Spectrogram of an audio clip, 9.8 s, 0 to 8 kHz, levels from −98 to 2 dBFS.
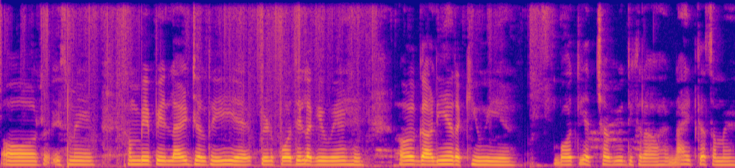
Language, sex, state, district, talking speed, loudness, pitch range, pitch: Hindi, female, Goa, North and South Goa, 165 wpm, -19 LUFS, 170-185 Hz, 175 Hz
